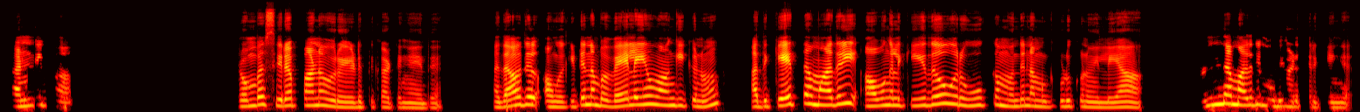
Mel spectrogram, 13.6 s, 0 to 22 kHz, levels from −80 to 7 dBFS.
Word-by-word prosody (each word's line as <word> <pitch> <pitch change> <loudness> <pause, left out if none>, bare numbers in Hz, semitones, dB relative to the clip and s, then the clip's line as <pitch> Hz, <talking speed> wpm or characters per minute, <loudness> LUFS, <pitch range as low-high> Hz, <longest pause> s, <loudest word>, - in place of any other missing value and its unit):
கண்டிப்பா. 240 +4 -5 1.7
ரொம்ப 235 +5 0
சிறப்பான 245 +1 +1
ஒரு 200 -3 -2
எடுத்துக்காட்டுங்க 180 -2 -9
இது. 165 +2 -12 0.6
அதாவது, 240 +8 +3 0.2
அவங்க 195 -1 -2
கிட்ட 195 +6 -2
நம்ம 250 -4 0
வேலயும் 270 +6 +5
வாங்கிக்கணும். 240 -1 -2 0.4
அதுக்கேத்த 240 +9 +5
மாதிரி, 265 +5 +5 0.2
அவங்களுக்கு 245 0 -1
ஏதோ 280 +4 +2
ஒரு 265 -4 -1
ஊக்கம் 255 -2 -5
வந்து 220 +2 -4
நமக்கு 200 -3 -7
கொடுக்கணும் 200 -3 -6
இல்லயா? 180 +2 -2 0.8
அந்த 285 +4 +3
மாதிரி 260 +1 +1
முடிவு 205 -1 -7
எடுத்துருக்கீங்க. 175 -2 -11
230 Hz, 115 wpm, -21 LUFS, 195-255 Hz, 1.7 s, வேலயும்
